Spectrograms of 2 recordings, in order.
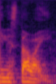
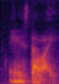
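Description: First: Said in the usual way. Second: Near-whispered, much softer; hushed repeat. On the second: Real, not acted. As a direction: drop to a whisper for suspense. (casi susurrado, con suspenso)

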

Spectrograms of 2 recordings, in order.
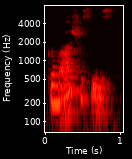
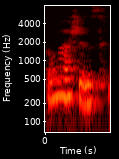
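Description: First: Galoshes misread as "galosh-es-iz" with an extra syllable; garbled ending on galoshes, said as kəlɑʃəsɪz; stumbled word. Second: Galoshes said cleanly as "ga-LOSH-iz"; corrected word. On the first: Reader trips over galoshes, saying an extra syllable. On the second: Reader corrects herself, Galoshes said properly. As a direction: fix the slip, Galoshes with two clean unstressed ends. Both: Shown as a demonstration.

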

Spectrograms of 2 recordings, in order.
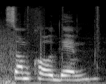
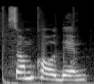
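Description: The two takes are said the same way.

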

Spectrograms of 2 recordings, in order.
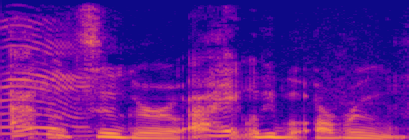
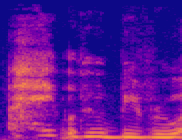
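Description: First: Mildly fed-up, dropping low by the end; annoyed agreement. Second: Lightly voiced sweet girl; sweet young girl. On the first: Retold or imitated. Annoyed customer agreeing with young receptionist, low and weary. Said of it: "I'm just annoyed right now". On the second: Young receptionist siding with the customer, mildly girlish. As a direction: imitate a young clerk, sympathetic. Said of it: "sweet little young girl".

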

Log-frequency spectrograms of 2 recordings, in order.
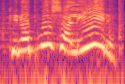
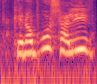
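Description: First: Loud, higher, fed-up cry; frustrated shout. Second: Said in the usual way. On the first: Real, not acted. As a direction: shout that you're stuck. Stuck in the game.

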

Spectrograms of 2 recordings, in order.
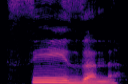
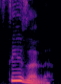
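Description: First: "Season" with long stretched syllables; slow modelling. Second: Said in the usual way. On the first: Shown as a demonstration. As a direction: draw "Season" out slowly. Teacher models word slowly.

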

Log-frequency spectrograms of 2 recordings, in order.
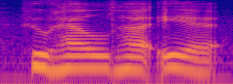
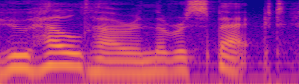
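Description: First: Stumbling misreading; misread line. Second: Said in the usual way. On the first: Real, not acted. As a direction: slip on the words. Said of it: "who, sorry, who held her in the respect".

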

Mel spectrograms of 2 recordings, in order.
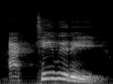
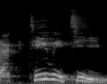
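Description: First: ACTIVITY with the last T tapped like an R. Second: ACTIVITY with a crisp final T; clear T. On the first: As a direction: say "activity" ending in -vi-ree. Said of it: "se intenta pronunciar un poco como la R". ("activity" con la última T como R suave) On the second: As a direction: say "activity" ending in a clear -vi-tee. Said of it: "It's up to you guys". ("activity" con la última T bien marcada) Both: Shown as a demonstration.

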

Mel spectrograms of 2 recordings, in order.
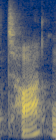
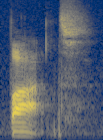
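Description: First: THOUGHT with aspirated T for th; wrong th sound. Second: Loud THOUGHT with unaspirated th; correct th sound. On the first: Teacher telling learners not this, mispronounced THOUGHT. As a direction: say THOUGHT as puffed T-HOT. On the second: Teacher correcting learners, firm correct THOUGHT. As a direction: model THOUGHT firmly, no puff. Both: Shown as a demonstration. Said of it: "Không có thought nha".

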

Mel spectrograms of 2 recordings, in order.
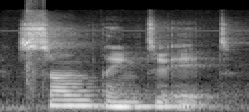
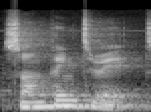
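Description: First: Something to eat, every t sounded clearly; careful t. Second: Quick Something to eat, the t barely touched; fast, soft t. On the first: Thầy đọc chậm cho học sinh nghe rõ âm t. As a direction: say each t in Something to eat crisply and fully. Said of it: "Listen to the difference". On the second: Thầy đọc nhanh kiểu Mỹ, âm t nuốt gần mất. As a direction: run Something to eat together so the t nearly vanishes. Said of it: "Khi mà chúng ta đọc nhanh ấy ... không đọc rõ cái âm t". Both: Shown as a demonstration.

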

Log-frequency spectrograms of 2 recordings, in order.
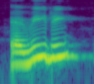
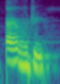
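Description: First: "every" higher, as EV-ee-ree; wrong three-syllable version. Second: "every" as two syllables, EV-ree; schwa after V deleted. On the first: Teacher showing what to avoid, "every" said as ev-ee-ree. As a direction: put an extra vowel after V in "every". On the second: Teacher showing the correct form, "every" said as EV-ree. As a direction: run V straight into R in "every". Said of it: "The schwa sound after V is deleted". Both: Shown as a demonstration.

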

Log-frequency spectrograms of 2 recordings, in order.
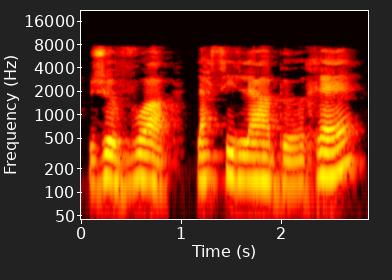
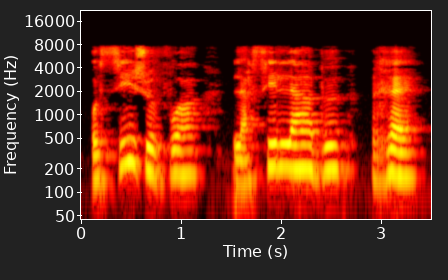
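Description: First: "je vois la syllabe ré" read slowly, leaning on ré; teacher slowly spelling out "ré"; slow syllable stress. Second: Said in the usual way. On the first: Shown as a demonstration. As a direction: draw out "ré" so kids hear it.

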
